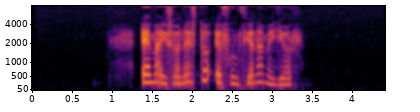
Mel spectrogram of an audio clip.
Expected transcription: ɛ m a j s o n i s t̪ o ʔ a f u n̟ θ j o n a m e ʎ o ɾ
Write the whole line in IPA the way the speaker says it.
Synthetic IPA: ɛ m a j s o n e s t̪ o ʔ e f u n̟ θ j o n a m e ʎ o ɾ

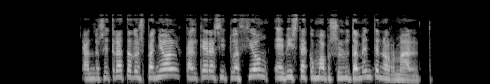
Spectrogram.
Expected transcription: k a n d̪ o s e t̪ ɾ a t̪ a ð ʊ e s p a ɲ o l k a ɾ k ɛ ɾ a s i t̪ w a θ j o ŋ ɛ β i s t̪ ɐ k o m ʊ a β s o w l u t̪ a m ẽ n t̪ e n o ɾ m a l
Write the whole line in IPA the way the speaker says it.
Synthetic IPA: k a n d̪ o s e t̪ ɾ a t̪ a ð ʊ e s p a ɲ ɔ l k a l k ɛ ɾ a s i t̪ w a θ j o ŋ ɛ β i s t̪ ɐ k o m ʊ a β s o l u t̪ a m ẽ n t̪ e n o ɾ m a l

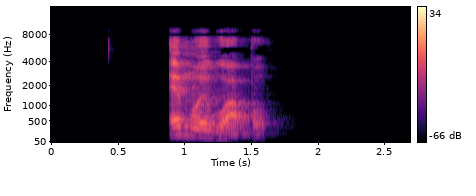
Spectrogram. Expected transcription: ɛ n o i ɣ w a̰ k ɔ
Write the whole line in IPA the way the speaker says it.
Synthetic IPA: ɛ m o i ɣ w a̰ p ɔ

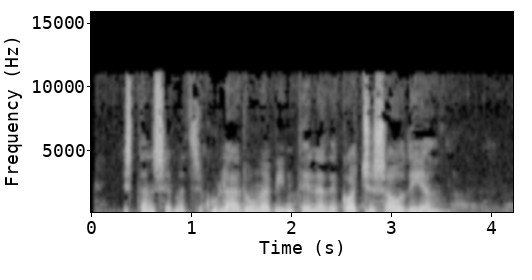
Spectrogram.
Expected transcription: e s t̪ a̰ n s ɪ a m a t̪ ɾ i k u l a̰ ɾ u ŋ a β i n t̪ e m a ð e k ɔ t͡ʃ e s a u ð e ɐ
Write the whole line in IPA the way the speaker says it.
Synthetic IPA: e s t̪ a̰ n s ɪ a m a t̪ ɾ i k u l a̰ ɾ u ŋ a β i n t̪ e n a ð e k ɔ t͡ʃ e s a w ð i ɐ

